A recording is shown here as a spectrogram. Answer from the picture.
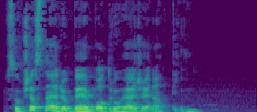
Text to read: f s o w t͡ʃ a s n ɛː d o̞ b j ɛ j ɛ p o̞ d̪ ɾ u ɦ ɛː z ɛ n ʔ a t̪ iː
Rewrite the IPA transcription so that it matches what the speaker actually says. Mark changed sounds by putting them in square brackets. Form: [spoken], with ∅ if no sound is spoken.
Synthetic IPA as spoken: f s o w t͡ʃ a s n ɛː d o̞ b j ɛ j ɛ p o̞ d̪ ɾ u ɦ ɛː [ʒ] ɛ n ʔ a t̪ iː

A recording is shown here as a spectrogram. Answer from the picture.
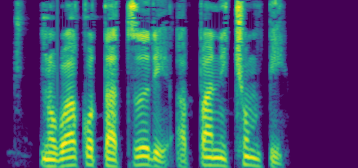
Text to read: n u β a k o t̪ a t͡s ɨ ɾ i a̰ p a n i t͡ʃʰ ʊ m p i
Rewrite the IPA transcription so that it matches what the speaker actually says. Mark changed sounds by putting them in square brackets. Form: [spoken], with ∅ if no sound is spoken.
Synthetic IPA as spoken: n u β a k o t̪ a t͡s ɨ ɾ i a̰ p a n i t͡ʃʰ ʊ m p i

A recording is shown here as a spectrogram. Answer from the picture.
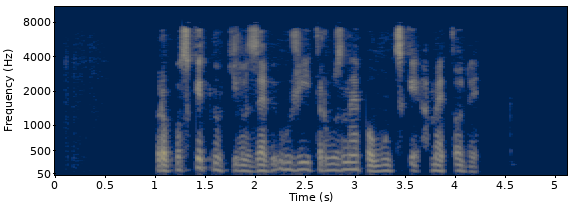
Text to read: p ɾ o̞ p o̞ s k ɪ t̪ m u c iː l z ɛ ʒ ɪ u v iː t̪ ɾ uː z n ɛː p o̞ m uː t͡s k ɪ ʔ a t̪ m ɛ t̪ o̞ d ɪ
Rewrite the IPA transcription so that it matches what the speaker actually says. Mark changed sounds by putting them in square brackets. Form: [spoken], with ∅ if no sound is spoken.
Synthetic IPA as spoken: p ɾ o̞ p o̞ s k ɪ t̪ [n] u c iː l z ɛ [v] ɪ u [ʒ] iː t̪ ɾ uː z n ɛː p o̞ m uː t͡s k ɪ ʔ a [∅] m ɛ t̪ o̞ d ɪ

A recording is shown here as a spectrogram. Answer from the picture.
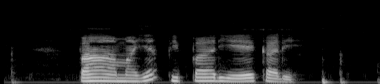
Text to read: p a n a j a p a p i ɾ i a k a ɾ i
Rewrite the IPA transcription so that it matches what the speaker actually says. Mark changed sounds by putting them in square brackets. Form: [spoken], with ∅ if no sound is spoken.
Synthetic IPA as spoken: p a [m] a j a p [i] p [a] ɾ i [e] k a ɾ i

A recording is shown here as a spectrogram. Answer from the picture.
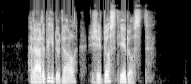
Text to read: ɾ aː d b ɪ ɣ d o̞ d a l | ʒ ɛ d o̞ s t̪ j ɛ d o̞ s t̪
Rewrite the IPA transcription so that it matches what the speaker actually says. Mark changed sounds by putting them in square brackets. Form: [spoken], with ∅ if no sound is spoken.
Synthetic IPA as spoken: ɾ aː d b ɪ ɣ d o̞ d a l | ʒ ɛ d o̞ s t̪ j ɛ d o̞ s t̪

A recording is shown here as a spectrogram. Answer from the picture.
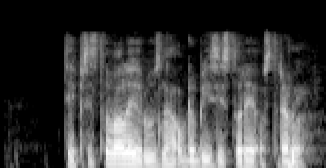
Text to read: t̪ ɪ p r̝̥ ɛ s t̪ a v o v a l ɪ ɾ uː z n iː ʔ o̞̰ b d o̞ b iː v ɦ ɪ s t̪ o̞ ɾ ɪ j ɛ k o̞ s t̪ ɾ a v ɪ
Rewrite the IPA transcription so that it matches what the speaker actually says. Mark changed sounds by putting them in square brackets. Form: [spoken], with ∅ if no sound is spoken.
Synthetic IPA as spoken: t̪ ɪ p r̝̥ ɛ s t̪ a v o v a l ɪ ɾ uː z n [aː] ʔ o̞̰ b d o̞ b iː [z] ɦ ɪ s t̪ o̞ ɾ ɪ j ɛ [ʔ] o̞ s t̪ ɾ a v ɪ

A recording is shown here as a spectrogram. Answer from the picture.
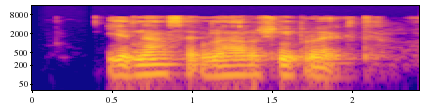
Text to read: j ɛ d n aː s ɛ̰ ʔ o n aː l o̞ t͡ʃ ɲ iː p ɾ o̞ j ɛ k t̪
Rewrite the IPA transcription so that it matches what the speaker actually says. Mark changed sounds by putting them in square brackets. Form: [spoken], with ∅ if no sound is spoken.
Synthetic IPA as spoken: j ɛ d n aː s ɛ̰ ʔ o n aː [ɾ] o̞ t͡ʃ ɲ iː p ɾ o̞ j ɛ k t̪

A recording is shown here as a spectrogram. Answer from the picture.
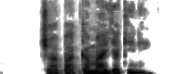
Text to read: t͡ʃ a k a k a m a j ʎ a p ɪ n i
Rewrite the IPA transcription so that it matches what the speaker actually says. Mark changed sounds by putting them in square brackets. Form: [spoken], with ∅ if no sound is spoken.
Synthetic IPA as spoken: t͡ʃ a [p] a k a m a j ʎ a [k] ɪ n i

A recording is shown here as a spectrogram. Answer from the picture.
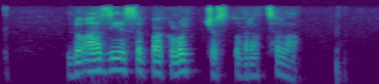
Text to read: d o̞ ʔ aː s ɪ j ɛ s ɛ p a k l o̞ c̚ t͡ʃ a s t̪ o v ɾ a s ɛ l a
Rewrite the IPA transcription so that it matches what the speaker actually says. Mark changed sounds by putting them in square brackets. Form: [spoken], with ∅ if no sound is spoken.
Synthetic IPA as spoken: d o̞ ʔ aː [z] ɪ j ɛ s ɛ p a k l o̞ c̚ t͡ʃ a s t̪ o v ɾ a [t͡s] ɛ l a

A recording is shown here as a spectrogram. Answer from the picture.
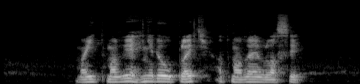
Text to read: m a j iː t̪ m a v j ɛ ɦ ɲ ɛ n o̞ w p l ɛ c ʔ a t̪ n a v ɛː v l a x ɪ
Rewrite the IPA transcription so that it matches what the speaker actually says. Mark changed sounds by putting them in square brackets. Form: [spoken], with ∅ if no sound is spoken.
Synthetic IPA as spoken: m a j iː t̪ m a v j ɛ ɦ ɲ ɛ [d] o̞ w p l ɛ c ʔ a t̪ [m] a v ɛː v l a [s] ɪ

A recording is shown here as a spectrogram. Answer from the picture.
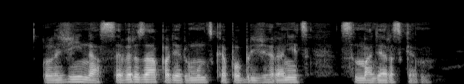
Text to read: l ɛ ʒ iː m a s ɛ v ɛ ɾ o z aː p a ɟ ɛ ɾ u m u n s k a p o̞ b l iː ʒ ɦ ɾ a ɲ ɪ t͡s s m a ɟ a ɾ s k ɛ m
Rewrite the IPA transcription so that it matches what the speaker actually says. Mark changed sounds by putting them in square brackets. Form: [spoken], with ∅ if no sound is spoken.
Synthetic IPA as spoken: l ɛ ʒ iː [n] a s ɛ v ɛ ɾ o z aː p a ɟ ɛ ɾ u m u n s k a p o̞ b l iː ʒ ɦ ɾ a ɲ ɪ t͡s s m a ɟ a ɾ s k ɛ m

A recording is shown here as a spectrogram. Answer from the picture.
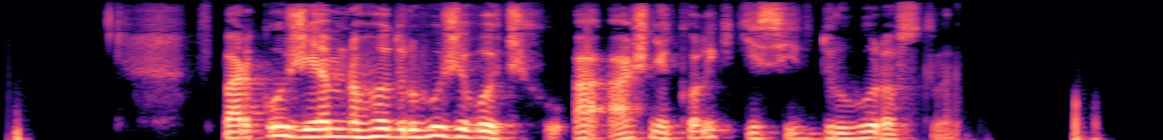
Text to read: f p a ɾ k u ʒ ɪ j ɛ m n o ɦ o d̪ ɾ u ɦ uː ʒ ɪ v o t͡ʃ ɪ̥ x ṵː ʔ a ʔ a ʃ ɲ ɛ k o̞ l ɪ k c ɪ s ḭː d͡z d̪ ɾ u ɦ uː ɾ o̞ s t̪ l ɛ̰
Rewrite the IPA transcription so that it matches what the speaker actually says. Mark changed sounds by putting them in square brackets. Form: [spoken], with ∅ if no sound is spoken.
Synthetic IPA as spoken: f p a ɾ k u ʒ ɪ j ɛ m n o ɦ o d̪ ɾ u ɦ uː ʒ ɪ v o t͡ʃ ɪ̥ x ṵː ʔ a ʔ a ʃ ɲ ɛ k o̞ l ɪ k c ɪ s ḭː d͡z d̪ ɾ u ɦ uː ɾ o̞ s t̪ l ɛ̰

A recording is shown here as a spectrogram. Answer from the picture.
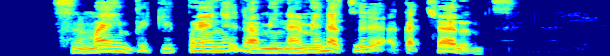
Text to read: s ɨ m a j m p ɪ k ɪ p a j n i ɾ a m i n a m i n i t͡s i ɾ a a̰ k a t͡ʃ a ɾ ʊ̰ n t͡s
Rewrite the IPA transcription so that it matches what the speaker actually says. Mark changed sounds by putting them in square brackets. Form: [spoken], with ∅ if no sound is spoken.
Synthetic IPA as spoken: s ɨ m a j m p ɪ k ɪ p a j n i ɾ a m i n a m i n [a] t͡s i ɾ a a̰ k a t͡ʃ a ɾ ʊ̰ n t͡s

